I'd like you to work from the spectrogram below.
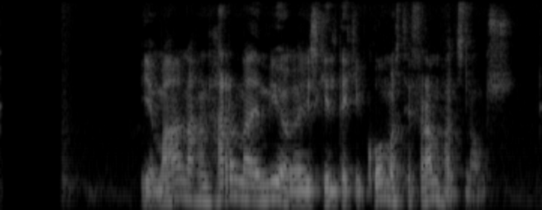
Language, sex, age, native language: Icelandic, male, 40-49, Icelandic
